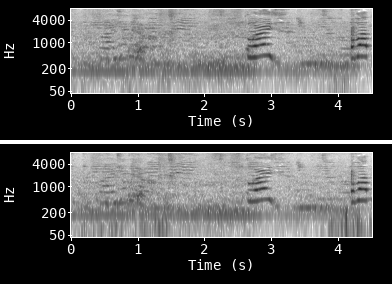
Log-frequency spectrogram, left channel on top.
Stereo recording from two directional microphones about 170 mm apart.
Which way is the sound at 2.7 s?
20° left (ahead or behind).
